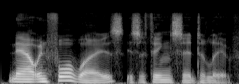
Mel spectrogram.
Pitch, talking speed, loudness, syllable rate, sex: 110 Hz, 250 wpm, -16 LUFS, 4.6 syllables/s, male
